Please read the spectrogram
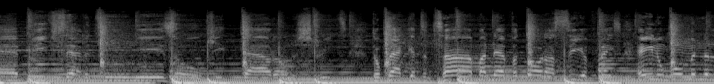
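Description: No technical faults can be heard anywhere in the recording.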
